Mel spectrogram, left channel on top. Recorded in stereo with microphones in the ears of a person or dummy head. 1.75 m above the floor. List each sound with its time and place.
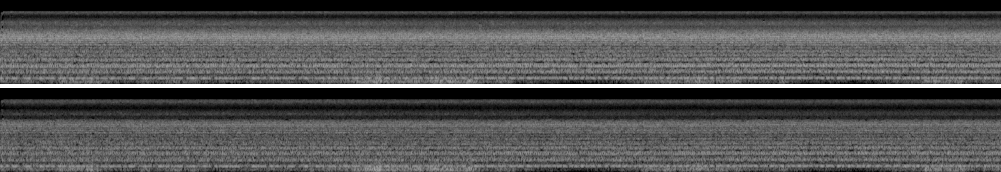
0.0 s a drone: 25° left (ahead or behind)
